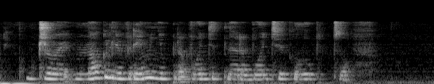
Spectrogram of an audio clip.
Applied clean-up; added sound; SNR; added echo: none; none; none; reverberation time 0.3 s.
